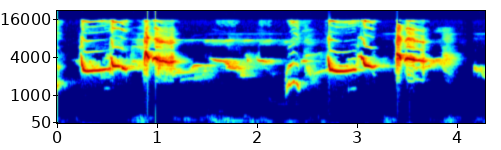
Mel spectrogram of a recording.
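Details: Black-breasted magpie-robin sings a fast roll nembak sequence meant to provoke another magpie-robin into song. It mixes piercing whistles, twangy slurred notes and a harsh burst, delivered in quick succession.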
